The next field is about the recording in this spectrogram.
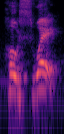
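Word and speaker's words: Josué: to say this word I know how to pronounce his name it's Josue right I know it I know it Josue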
